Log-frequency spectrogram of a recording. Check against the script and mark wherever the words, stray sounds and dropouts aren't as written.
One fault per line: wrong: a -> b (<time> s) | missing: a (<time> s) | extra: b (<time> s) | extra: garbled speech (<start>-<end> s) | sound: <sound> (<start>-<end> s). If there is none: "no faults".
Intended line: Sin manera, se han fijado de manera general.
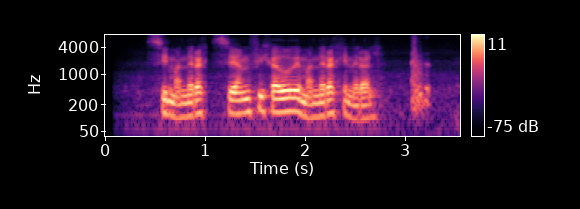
sound: cough (3.1-3.3 s)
